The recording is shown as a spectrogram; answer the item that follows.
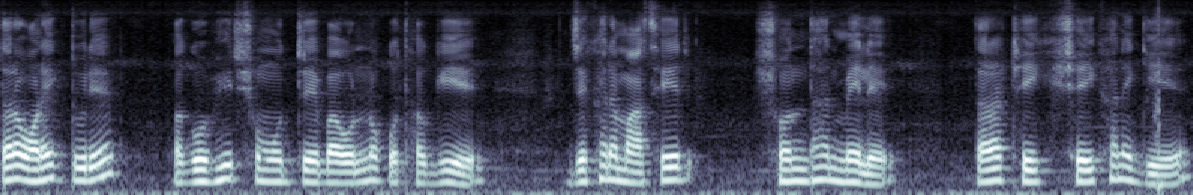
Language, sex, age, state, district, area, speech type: Bengali, male, 30-45, West Bengal, Birbhum, urban, spontaneous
